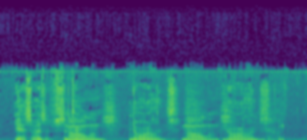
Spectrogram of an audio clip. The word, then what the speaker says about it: New Orleans: So as of September, New Orleans. It's no New Orleans. Not New Orleans. It's New Orleans. Nolans.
